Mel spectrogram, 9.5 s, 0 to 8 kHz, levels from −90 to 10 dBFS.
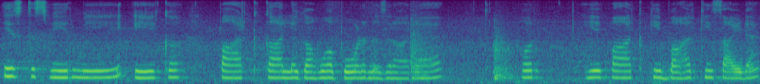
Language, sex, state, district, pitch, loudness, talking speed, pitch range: Hindi, female, Punjab, Kapurthala, 235 Hz, -17 LUFS, 130 wpm, 225-245 Hz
